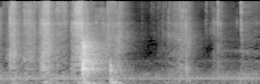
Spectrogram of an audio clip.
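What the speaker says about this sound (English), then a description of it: "I'm just going to trim the ends off of it" A knife chops through a red onion on a cutting board, trimming off its ends in a few quick, close, crisp strikes followed by quieter scraping, with no voices.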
